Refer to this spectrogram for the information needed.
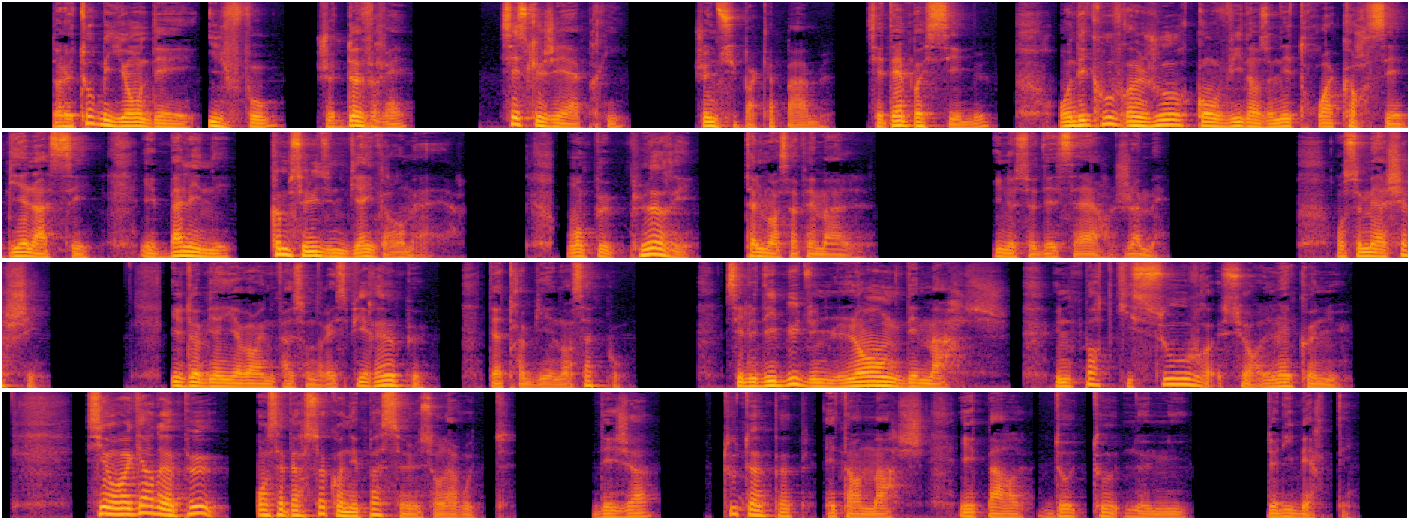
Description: Fondé sur la recherche en psychologie, ce livre-audio constitue un réel programme de changement personnel que les auteurs ont expérimenté et perfectionné.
